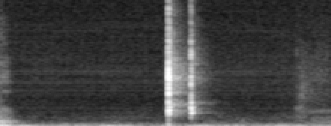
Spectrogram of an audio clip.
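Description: Two short, sharp clicks close together a little over a second in, against faint room tone.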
